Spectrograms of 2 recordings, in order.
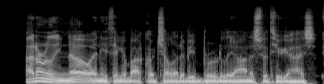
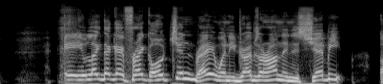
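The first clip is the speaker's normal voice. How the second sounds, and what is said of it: Put-on Mexican accent. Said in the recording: “Let's do a Mexican accent.”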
